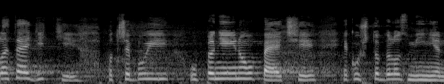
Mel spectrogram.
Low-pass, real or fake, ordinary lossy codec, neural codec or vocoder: 14.4 kHz; fake; MP3, 48 kbps; vocoder, 44.1 kHz, 128 mel bands every 512 samples, BigVGAN v2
